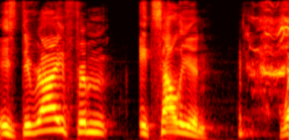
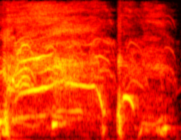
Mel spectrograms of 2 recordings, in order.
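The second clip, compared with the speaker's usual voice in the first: shrieking laugh. Real, not acted. Host shrieking with laughter at the noise. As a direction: lose it completely.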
